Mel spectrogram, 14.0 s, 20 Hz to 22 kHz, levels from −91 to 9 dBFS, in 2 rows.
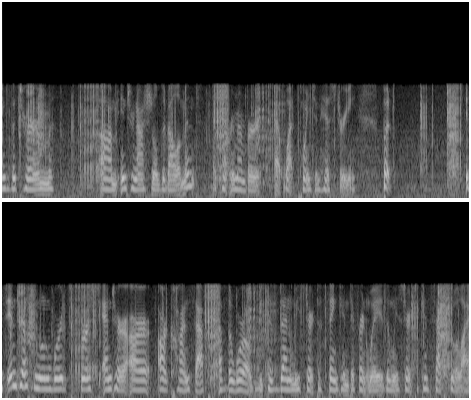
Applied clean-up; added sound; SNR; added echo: none; Squeak; 10 dB; none.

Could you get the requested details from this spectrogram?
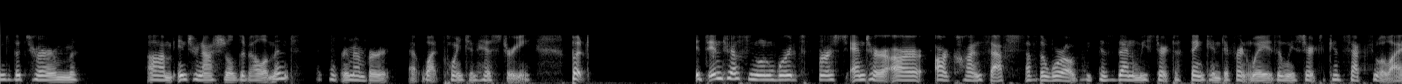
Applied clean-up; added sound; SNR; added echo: neural mask model DeepFilterNet 3.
